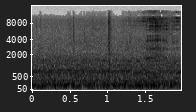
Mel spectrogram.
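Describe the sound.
A car driving, heard as a steady low rumble with a broad hiss above it, even and unbroken, with no talk.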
